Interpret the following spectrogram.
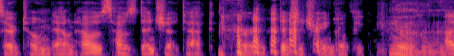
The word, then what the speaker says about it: Denshattack: I also know, I think the way you're supposed to say it is Denshattack, like really fast, because it sounds like the word dash attack.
